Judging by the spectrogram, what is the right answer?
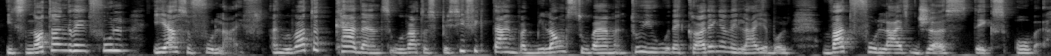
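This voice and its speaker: Speaking directly to camera in a coaching style, this Italian- and French-speaking woman sounds earnest and emphatic. Her voice is fairly high, and she leans on rhetorical pauses.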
